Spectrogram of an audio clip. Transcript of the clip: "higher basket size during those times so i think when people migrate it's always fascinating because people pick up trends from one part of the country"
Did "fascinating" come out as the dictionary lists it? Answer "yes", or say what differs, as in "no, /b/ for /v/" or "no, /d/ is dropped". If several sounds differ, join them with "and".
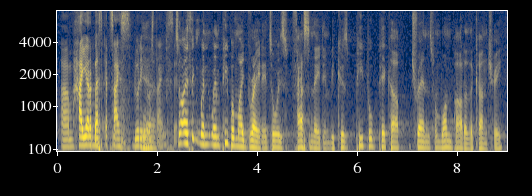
yes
